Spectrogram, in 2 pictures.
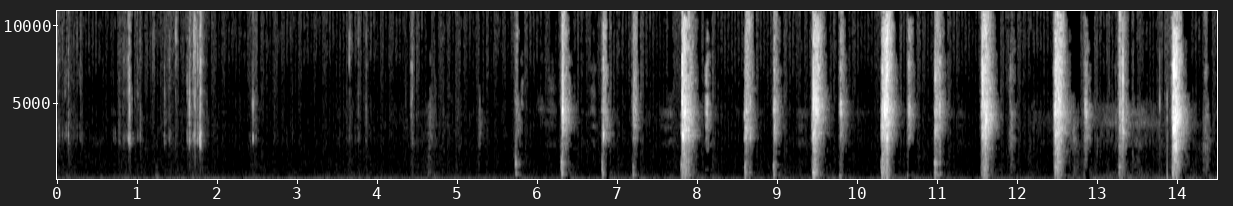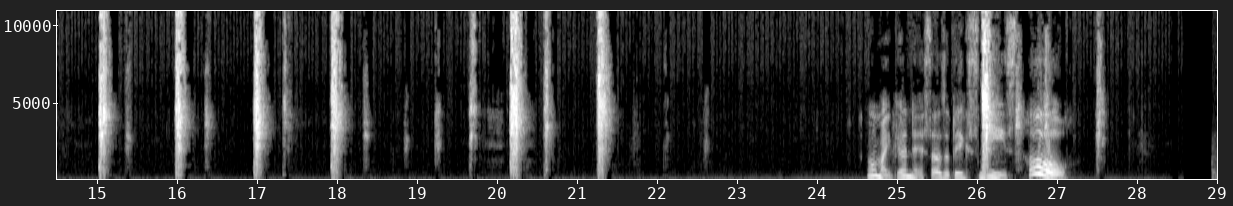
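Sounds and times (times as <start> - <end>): cat sneezing: 5.7 - 14.2, 15.0 - 18.4, 19.6 - 21.5.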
